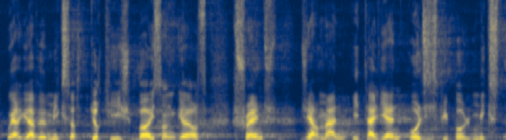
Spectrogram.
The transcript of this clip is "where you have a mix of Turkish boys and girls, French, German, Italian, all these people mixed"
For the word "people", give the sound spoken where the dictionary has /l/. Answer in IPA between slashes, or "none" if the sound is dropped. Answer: /l/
